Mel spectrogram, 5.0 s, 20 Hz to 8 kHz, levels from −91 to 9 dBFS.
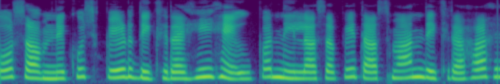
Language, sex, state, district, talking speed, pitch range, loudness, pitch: Hindi, female, Odisha, Nuapada, 170 wpm, 230-280 Hz, -14 LUFS, 250 Hz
